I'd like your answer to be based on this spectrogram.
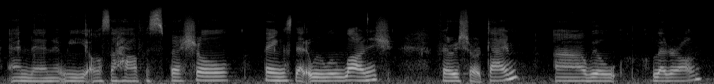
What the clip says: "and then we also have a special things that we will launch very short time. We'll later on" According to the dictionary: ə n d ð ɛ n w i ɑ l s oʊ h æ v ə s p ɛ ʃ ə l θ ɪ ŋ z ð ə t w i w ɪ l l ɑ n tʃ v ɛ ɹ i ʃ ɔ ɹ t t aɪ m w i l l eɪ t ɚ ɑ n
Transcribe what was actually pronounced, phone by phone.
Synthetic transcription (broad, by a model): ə n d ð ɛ n w i ɑ l s oʊ h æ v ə s p ɛ ʃ ə l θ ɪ ŋ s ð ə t w i w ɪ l l ɑ n tʃ v ɛ ɹ i ʃ ɔ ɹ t t aɪ m w i l l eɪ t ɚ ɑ n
